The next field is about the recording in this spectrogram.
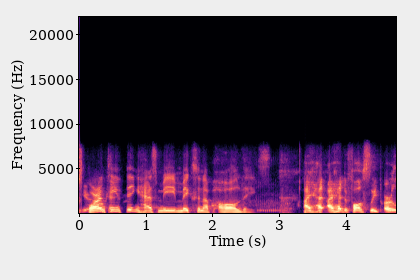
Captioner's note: laughs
